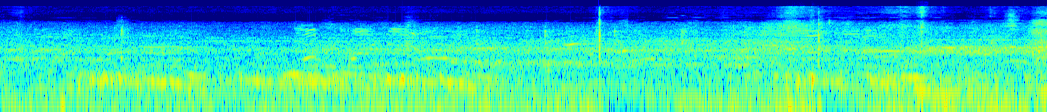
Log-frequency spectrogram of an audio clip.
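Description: Pigeons coo softly and repeatedly in low, rolling murmurs against a steady background hum.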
